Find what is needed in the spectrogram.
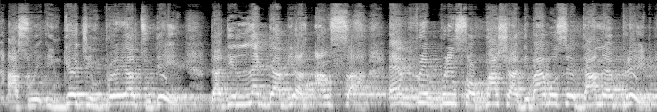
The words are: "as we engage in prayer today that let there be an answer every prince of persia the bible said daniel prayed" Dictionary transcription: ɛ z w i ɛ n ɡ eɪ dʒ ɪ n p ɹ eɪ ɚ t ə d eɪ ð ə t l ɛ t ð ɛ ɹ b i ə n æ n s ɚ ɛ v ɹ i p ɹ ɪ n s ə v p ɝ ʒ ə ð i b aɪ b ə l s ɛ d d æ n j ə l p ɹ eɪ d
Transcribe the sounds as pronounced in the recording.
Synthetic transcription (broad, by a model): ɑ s w i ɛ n ɡ eɪ dʒ ɪ n p ɹ eɪ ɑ t ə d eɪ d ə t l ɛ t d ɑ b i ə n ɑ n s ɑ ɛ v ɹ i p ɹ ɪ n s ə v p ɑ ʃ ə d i b aɪ b ə l s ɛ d d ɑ n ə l p ɹ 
